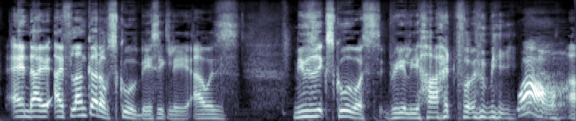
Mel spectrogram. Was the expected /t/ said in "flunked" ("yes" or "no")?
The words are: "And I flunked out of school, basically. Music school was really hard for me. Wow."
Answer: no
